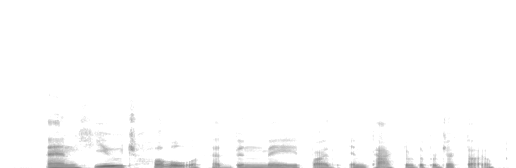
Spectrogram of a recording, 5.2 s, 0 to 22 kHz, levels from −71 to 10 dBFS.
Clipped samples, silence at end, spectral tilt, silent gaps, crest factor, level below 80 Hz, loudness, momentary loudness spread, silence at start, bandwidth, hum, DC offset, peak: under 0.1%; 0.25 s; -6.5 dB/octave; none; 22 dB; -74 dBFS; -39 LUFS; 10 LU; 0.45 s; 11.5 kHz; none; under 0.1%; -18 dBFS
